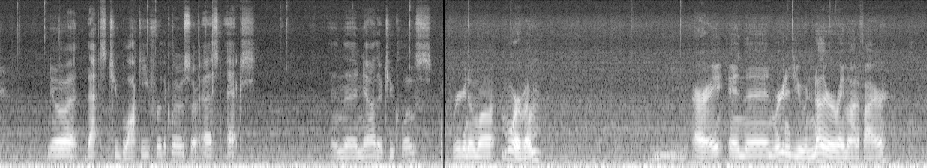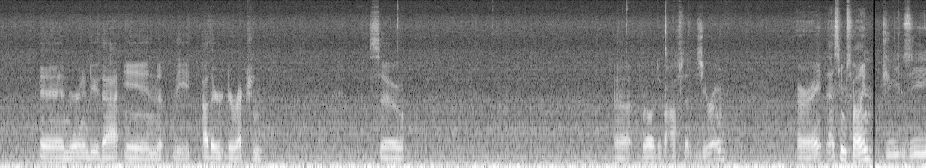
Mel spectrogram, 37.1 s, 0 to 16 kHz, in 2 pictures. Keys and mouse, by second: 2.0 s, 3.9 s, 7.1 click, 10.5 click, 12.6 click, 14.3 click, 17.6 middle click, 26.5 click, 31.0 click, 35.9 g, 36.3 g.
